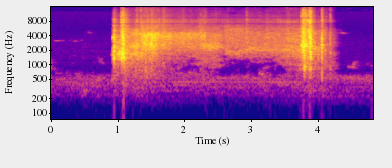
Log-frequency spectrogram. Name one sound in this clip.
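A toy car rolls fast along a plastic track.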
